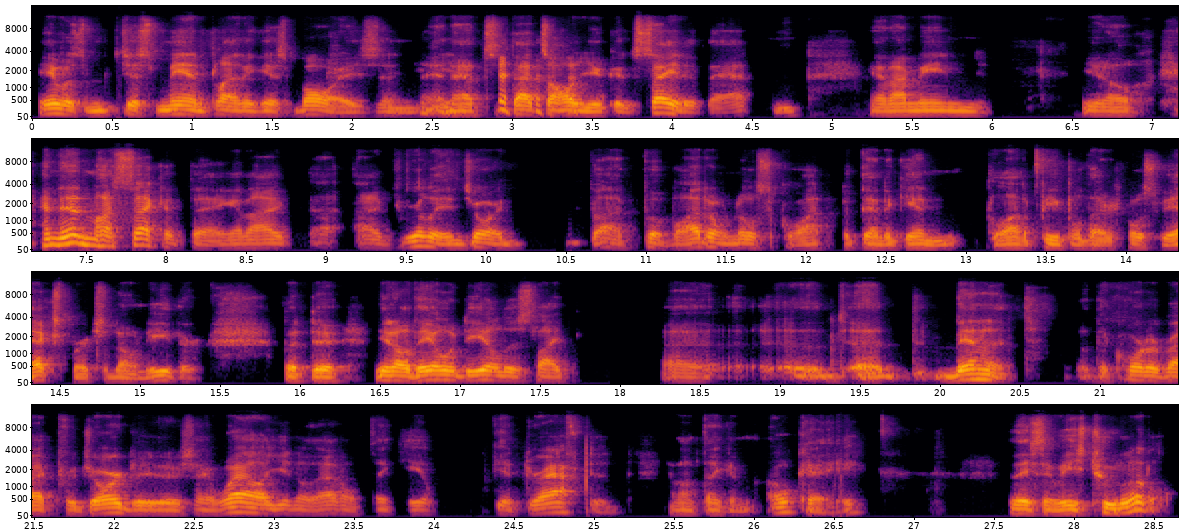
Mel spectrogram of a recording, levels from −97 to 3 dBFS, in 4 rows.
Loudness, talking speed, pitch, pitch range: -25 LUFS, 195 wpm, 100 Hz, 95-120 Hz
